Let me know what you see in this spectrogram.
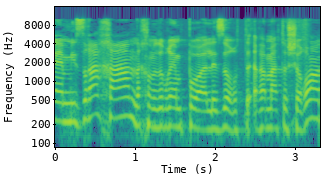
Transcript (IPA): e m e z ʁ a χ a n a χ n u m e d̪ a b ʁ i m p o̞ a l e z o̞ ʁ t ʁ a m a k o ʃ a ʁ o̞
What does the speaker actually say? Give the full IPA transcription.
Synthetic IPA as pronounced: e m i z ʁ a χ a n a χ n u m e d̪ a b ʁ i m p o̞ a l e z o̞ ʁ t ʁ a m a t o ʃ a ʁ o̞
